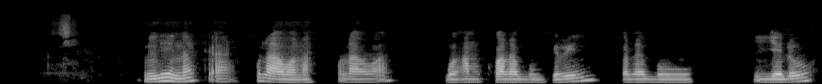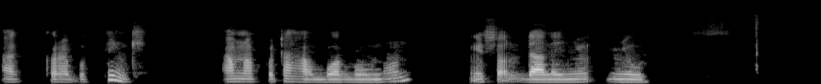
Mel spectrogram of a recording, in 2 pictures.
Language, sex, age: Wolof, male, 25-35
